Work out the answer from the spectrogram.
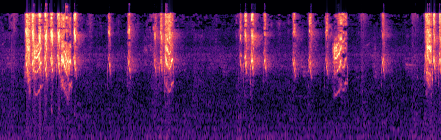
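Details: Calls of a female double-collared seedeater, used to stimulate singing in males: a dense burst of sharp high chirps, then scattered single and paired tweets, some sliding downward, over faint hiss.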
